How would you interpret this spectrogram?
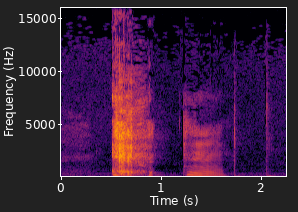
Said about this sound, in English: Sorry for still coughing, and like I said, very much at the end of this thing, thank goodness.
